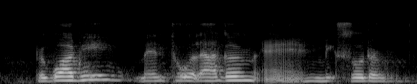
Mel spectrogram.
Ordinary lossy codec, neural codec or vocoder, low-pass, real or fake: none; codec, 24 kHz, 0.9 kbps, WavTokenizer, small release; 7.2 kHz; fake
